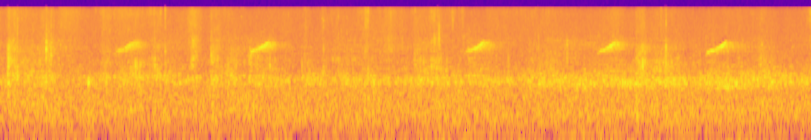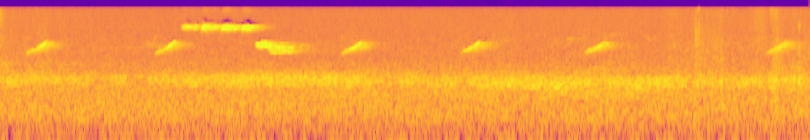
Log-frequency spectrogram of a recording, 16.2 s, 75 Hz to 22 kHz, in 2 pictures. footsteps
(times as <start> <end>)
0.0 8.3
